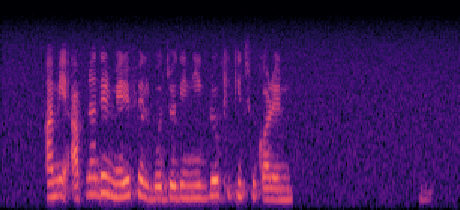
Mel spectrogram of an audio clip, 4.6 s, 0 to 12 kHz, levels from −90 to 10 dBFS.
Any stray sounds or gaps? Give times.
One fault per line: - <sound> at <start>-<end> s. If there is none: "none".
none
